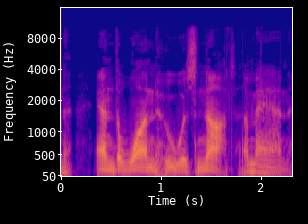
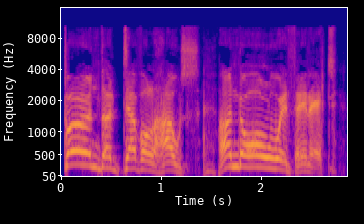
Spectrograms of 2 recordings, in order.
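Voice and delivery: shouted command; 13 semitones higher, 6 dB louder than usual. A narrator's reading. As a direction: shout it to rouse a mob. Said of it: "he shouted".

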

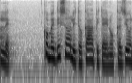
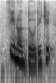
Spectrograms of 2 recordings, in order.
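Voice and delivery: ordinary delivery, nothing marked

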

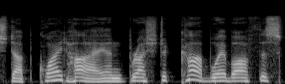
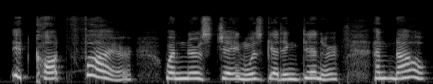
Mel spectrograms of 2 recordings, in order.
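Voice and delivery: high, grave storybook lady; Mother Goose; 13 semitones higher than usual. A narrator's reading. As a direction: deliver bad news in a very high voice. Mother Goose reveals the fire.

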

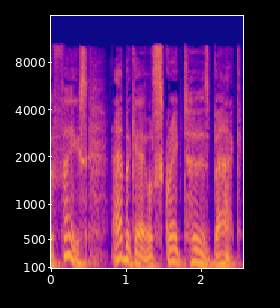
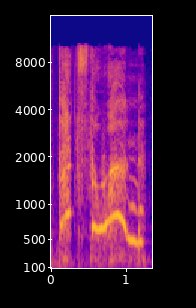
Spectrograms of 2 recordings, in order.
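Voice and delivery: much higher, louder, slow delighted cry; the girl picks her new name, in a much higher excited cry; 4 dB louder, slower than usual. Acted. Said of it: "cried the girl".

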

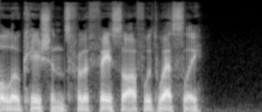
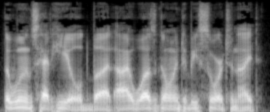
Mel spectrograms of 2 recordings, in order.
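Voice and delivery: ordinary delivery, nothing marked

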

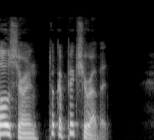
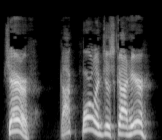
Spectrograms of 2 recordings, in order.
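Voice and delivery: raised, higher calling voice; yelled announcement; 8 semitones higher, 7 dB louder than usual. A narrator's reading. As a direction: call the news over to the boss. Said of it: "Tater yelled".

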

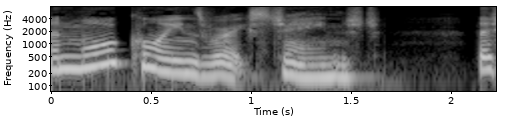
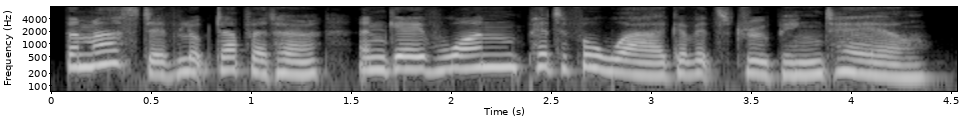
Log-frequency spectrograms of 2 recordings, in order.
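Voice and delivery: plain reading voice

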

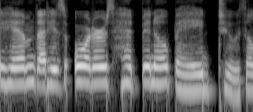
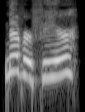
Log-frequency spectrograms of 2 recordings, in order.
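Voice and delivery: confident comrade; 6 semitones higher, 4 dB louder than usual. A narrator's reading. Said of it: "said his fleet-footed comrade".

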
